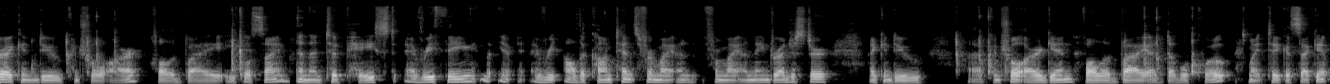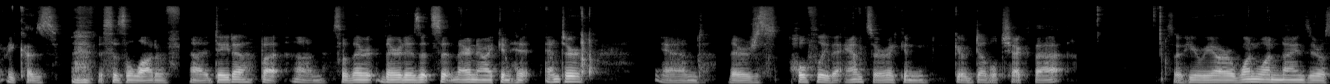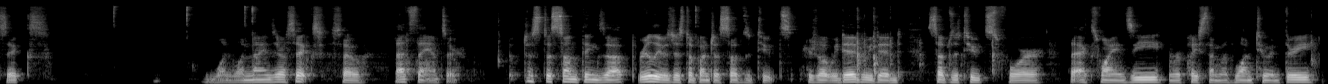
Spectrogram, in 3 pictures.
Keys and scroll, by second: 0.8 ctrl+r, 2.3 =, 9.7 ctrl+r, 11.4 shift+', 19.1 Return, 21.3 Escape, 31.6 typing, 35.4-36.0 typing, 39.7-39.8 typing.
